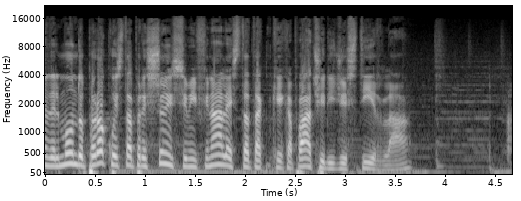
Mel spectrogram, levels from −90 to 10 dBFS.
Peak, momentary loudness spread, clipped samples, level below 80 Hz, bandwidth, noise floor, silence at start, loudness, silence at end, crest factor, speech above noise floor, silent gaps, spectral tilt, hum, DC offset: 0 dBFS; 10 LU; under 0.1%; -24 dBFS; 17 kHz; -43 dBFS; 0 s; -13 LUFS; 0 s; 14 dB; 30 dB; none; -4 dB/octave; none; under 0.1%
